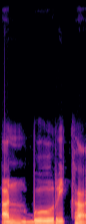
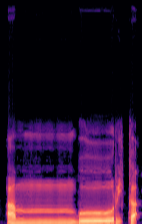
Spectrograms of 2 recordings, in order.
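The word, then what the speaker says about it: أَنْ بُورِكَ: Nah, itu nun mati ketemu ba itu tidak bisa dibaca anburika ya. Kalau di Quran ya. Nah, ini harus dibaca amburika. Ya, agak didengung ya.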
